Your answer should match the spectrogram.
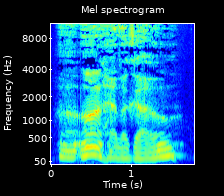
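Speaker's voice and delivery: low, unhurried tortoise voice. A narrator's reading. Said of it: "said the tortoise".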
